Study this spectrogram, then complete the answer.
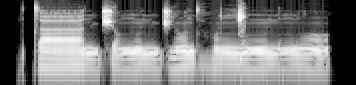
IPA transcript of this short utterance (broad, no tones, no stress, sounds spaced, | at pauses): t aː n d͡ʒ ɔ ŋ ũ n d͡ʒ ɔ̃ dʱ ɔ̃ ŋ͡ǀ ũː n ŋ ɡ ɔ̃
